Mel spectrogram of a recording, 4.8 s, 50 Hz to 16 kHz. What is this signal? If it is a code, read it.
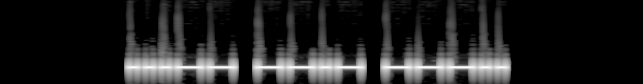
Morse code, heard as a keyed tone, about 20 wpm, 700 Hz. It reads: 3Q8
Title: Three Letter-Number Combinations - 20wpm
